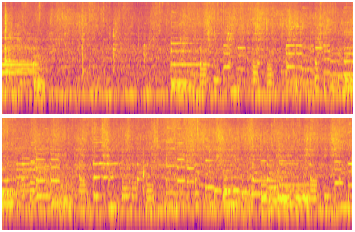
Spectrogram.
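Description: Minced beef and vegetable filling sizzling in a frying pan as it is stirred with a wooden spoon, over background music.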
